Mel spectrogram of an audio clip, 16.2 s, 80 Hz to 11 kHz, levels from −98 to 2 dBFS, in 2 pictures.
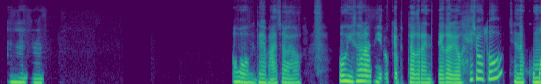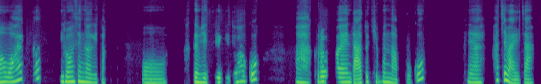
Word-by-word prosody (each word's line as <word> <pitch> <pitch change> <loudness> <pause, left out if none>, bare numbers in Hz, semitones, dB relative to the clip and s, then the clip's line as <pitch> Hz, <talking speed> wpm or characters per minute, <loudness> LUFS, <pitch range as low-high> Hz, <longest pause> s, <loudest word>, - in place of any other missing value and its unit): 음음. 160 -3 -1 2.8
어 175 -4 +2
네, 155 +1 -1
맞아요. 150 +2 -2 0.6
'어 215 0 +6
이 195 - +6
사람이 210 -1 +5
이렇게 160 0 -4
부탁을 160 -1 -1
하는데 150 -2 -1
내가 155 +1 +2
이거 145 -1 +3
해 255 - -2
줘도 295 - +3
쟤는 160 -5 +1
고마워할까?' 180 - +1 0.3
이런 190 0 +4
생각이 175 -5 +2
딱 140 - -11 0.5
뭐 140 0 -3 0.2
가끔씩 160 -3 +2
들기도 170 +1 -3
하고. 235 +9 +1 0.5
'아, 160 -4 0
그럴 190 0 +3
바엔 175 -1 +3
나도 150 +5 +2
기분 175 0 -1
나쁘고 150 - -3 0.6
그냥 160 -3 -1
하지 245 +1 +1
말자.' 140 - +1
165 Hz, 250 characters per minute, -25 LUFS, 155-190 Hz, 2.8 s, 어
